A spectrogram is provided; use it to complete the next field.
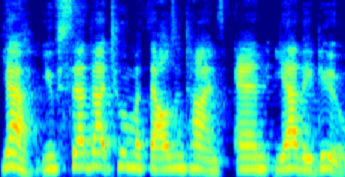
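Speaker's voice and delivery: play-acted snippy, irritable, curt delivery. Retelling what Joe said during an argument with the speaker, mock-snippy retelling. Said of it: "says very like like snippily".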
